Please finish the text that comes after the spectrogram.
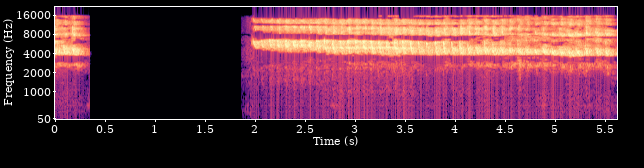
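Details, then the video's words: A Cililin, a master-song bird with a fast, tight, clear voice, gives a very high, fast, tight ringing trill, about three pulses a second, after a short opening burst and a pause. "Cililin ~ Speed Rapet Suara Jernih"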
